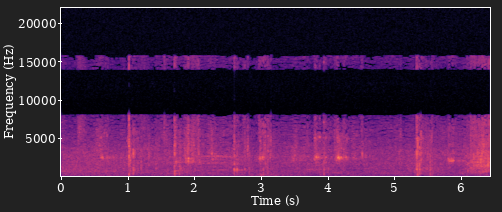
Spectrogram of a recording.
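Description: A tennis ball is struck back and forth with sharp pops.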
